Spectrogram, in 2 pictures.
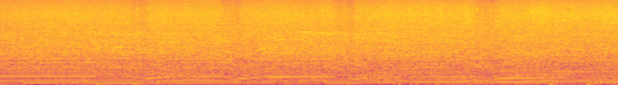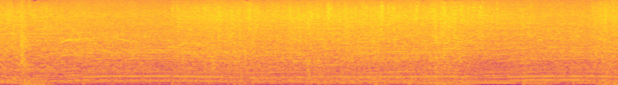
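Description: Several buggy engines drone together nearby.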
